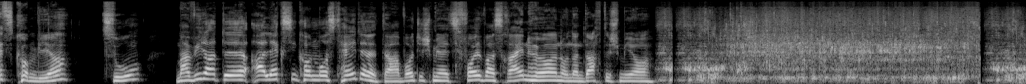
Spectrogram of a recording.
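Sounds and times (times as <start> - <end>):
speech: 0.0 - 7.2
toilet flushing: 6.6 - 10.2.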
